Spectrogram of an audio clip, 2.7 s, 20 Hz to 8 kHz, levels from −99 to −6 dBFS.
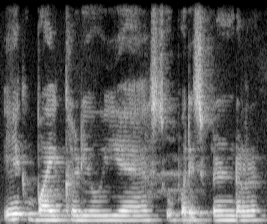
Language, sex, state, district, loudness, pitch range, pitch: Hindi, male, Uttar Pradesh, Shamli, -17 LUFS, 165-170 Hz, 170 Hz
